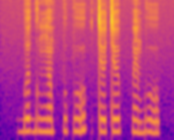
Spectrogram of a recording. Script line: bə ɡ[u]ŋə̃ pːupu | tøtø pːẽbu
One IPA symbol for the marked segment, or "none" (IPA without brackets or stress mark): u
